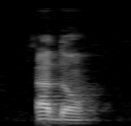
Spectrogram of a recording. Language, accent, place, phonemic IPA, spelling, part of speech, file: French, France, Lyon, /a.dɑ̃/, adens, adverb, LL-Q150 (fra)-adens.wav
- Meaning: prone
